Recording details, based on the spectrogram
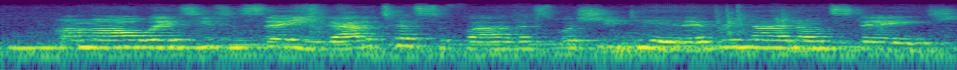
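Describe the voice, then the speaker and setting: A woman acts a devoted daughter with a fairly high voice, testifying in lyrical folk dialect. The staged reading is picked up at a distance, under loud background noise. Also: steady tone, moderate pace, natural voice. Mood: fond, earnest. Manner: storytelling in Southern-flavored folk dialect. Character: devoted, admiring daughter testifying about her memories. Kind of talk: staged reading of a poetic monologue. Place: indoor room at a staged reading. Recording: echoey, noisy room, distant mic.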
